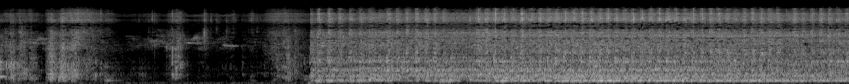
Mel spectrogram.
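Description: Sewing machine stitching a bag made from a 25 kg rice sack, stuttering irregular bursts at first, then running continuously with a fast, steady mechanical chatter, the machine slightly jammed.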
